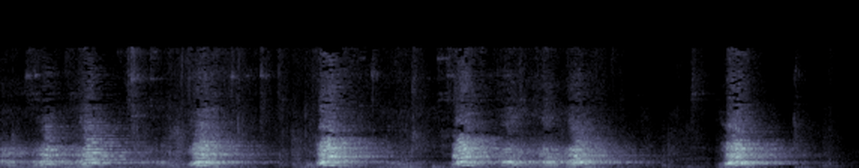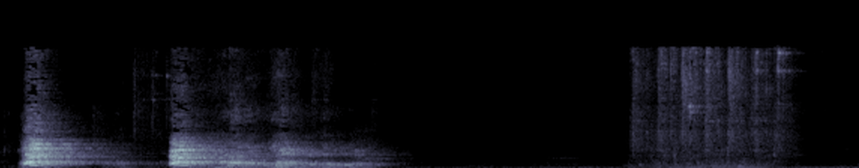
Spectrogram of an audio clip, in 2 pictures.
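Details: Two Wire Fox Terrier brothers in a rough play fight, giving a run of seven harsh barks about a second apart, some doubled, then silence and a faint scuffle at the end.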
